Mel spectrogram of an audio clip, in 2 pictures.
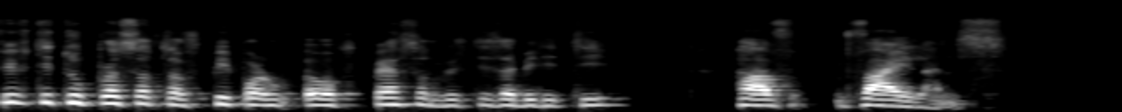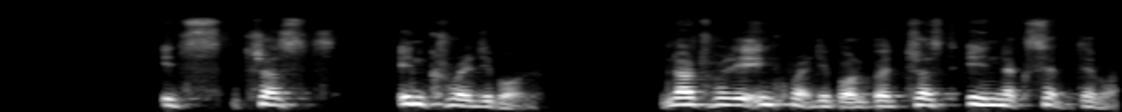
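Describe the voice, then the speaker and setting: A woman talks with a French accent in a dark, mellow tone. She leaves long, frequent pauses. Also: medium pitch for a woman, ordinary pitch variation, moderate pace. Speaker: policy maker. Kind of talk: webinar talk. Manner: halting.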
